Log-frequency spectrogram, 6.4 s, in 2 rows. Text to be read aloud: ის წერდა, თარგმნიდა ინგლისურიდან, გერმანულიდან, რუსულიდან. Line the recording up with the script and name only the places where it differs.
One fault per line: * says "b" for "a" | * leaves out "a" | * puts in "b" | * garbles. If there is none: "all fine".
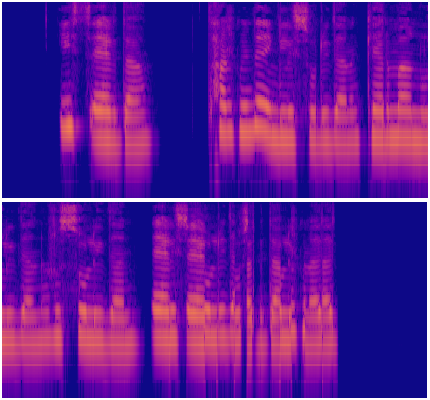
* garbles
